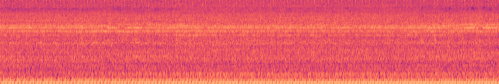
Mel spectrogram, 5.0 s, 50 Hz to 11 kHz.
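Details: Peugeot 306 GTi-6 engine at idle: fast, even rattle with a thin, constant high screech; source undetermined.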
